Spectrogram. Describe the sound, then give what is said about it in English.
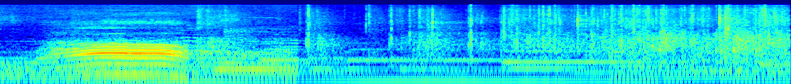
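An audience at a sermon breaks into scattered clapping over a sustained organ-like chord, after a brief raised voice at the start. The applause stays steady and moderate to the end. “Let me add something else before you clap.”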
